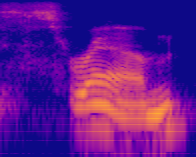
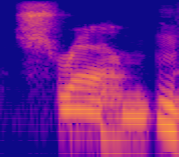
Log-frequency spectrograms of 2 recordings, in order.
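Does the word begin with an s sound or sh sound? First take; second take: s sound; sh sound. First: The word begins with a plain s sound. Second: The word begins with an sh sound. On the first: "I always say SRAM" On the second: "You kind of add like this S H sound, like sh, like SRAM"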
